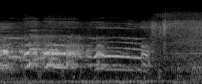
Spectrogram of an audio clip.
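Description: Young chickens chirp and cheep in a continuous, fairly close chorus in a warm farm setting, with no talking.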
